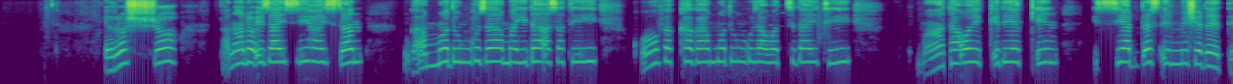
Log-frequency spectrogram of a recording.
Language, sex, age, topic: Gamo, female, 25-35, government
